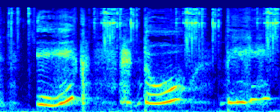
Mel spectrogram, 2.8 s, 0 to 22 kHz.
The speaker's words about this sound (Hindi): राजा रंगीला उस कपड़े को हटाते हैं और 2 मुठियां भरते हैं और श्रवण कुमार को अपने पास बुलाते हैं। ये लो। श्रवण कुमार झोली फैलाकर राजा की भेंट स्वीकार करता है और सिक्के गिनता है।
